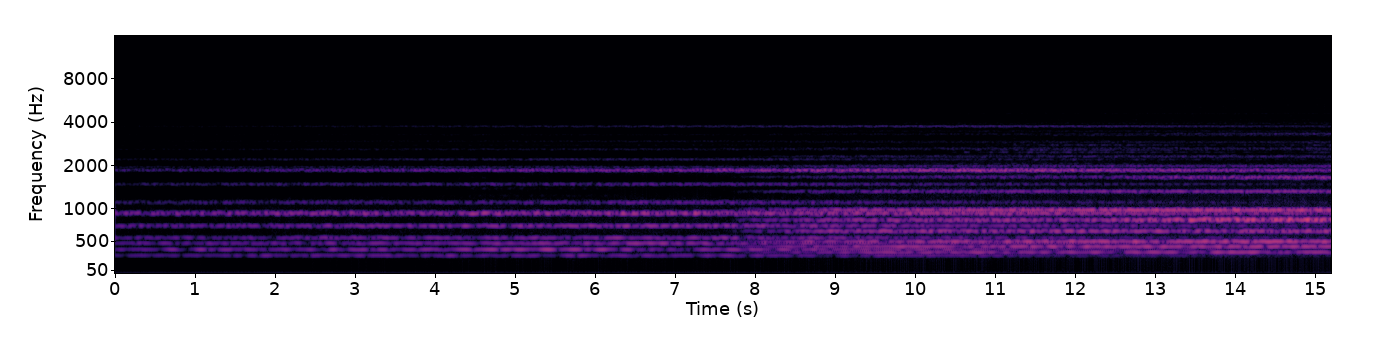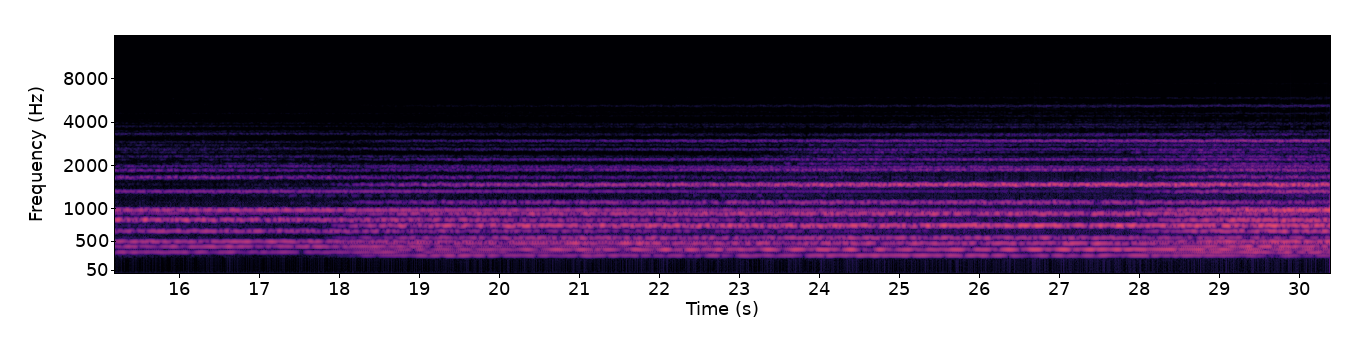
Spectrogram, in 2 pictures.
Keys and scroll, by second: 6.4 space, 6.7 ctrl+z, 10.0 space, 11.7 space, 11.9 ctrl+z, 14.4 ctrl+z, 23.8 ctrl+z.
